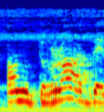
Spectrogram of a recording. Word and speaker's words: Andrade: for Channing Santana really Santana Andrade and Andrade that's right you must roll your RS when you say it all the time now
